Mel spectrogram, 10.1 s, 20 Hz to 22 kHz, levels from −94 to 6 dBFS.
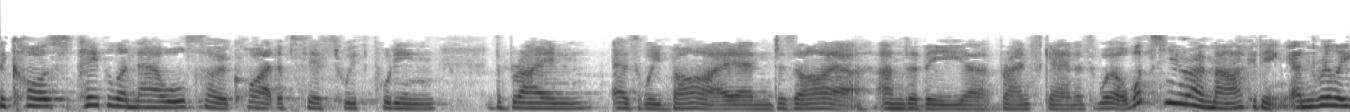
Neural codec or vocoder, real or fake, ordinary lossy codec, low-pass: codec, 16 kHz, 8 kbps, FreqCodec, smaller model; fake; MP3, 24 kbps; 7.2 kHz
